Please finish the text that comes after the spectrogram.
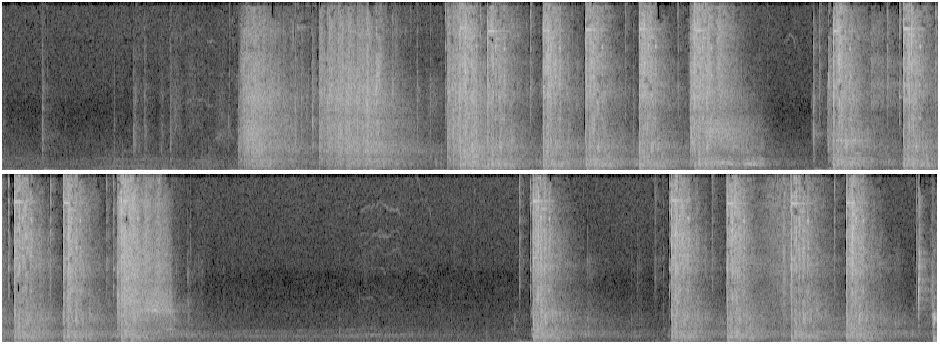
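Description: Bursts of video game gunfire in a spooky Halloween shooter, rapid volleys and single shots in repeated clusters separated by short lulls, loud and close with no talking.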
